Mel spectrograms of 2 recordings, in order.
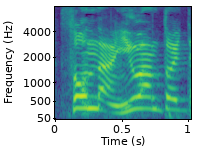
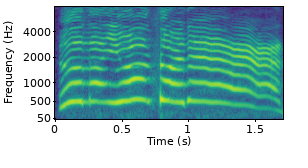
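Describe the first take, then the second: First: It sounds clearly angry. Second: It sounds explosive and tearful.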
